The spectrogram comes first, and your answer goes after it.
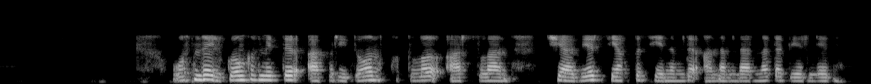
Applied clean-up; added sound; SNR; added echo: none; none; none; none.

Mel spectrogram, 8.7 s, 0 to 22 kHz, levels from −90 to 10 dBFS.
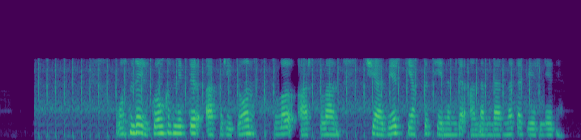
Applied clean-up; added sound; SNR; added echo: none; Tools; 15 dB; none.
